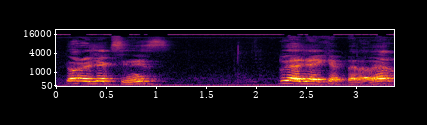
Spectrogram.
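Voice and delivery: ordinary talk, nothing marked

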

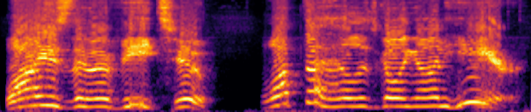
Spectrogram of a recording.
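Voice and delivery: high, loud disbelief; shocked outburst. Real, not acted. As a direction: blurt it out in shock. Shocked at card in deck.

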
